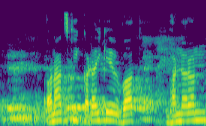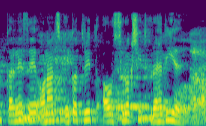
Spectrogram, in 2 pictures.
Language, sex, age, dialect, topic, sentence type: Hindi, male, 18-24, Hindustani Malvi Khadi Boli, agriculture, statement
